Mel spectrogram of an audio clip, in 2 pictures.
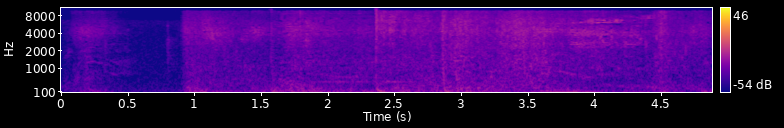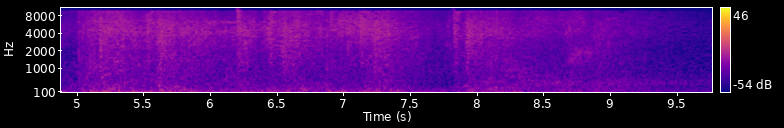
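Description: Spells blast and weapons clash loudly in a video game fight.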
